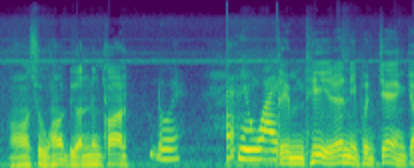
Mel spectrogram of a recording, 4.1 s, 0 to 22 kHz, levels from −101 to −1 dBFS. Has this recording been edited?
yes; 1 cut; at 2.8 s

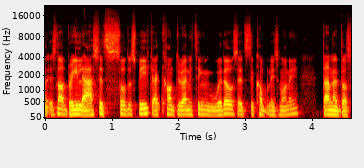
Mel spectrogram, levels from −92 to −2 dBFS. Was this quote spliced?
no; 0 cuts

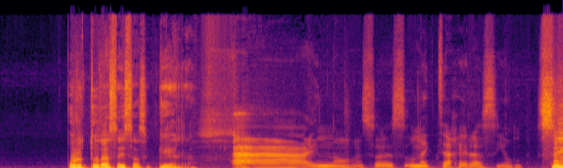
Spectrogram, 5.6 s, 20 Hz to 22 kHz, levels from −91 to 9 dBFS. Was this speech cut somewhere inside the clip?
no; 0 cuts

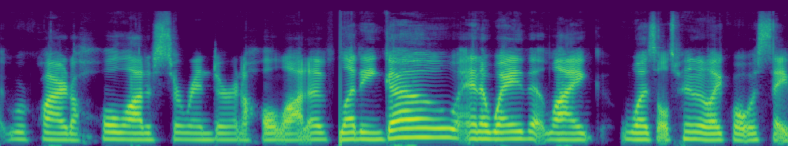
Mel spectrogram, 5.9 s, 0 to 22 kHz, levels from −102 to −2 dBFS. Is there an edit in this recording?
yes; 1 cut; at 2.5 s

